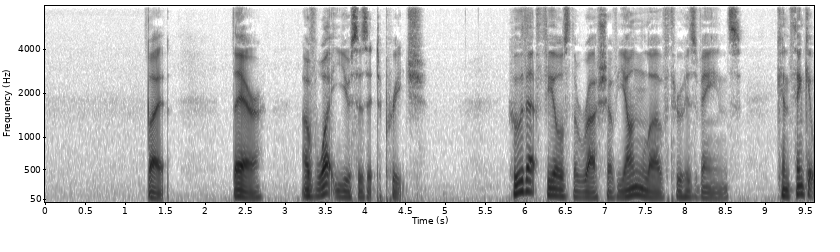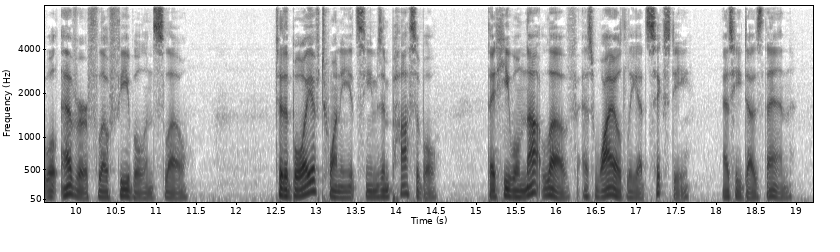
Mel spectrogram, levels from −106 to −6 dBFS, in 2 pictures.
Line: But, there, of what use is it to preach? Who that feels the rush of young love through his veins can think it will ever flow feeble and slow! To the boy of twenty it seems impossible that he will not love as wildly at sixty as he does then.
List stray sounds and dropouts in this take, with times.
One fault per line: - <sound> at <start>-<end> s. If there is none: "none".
none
